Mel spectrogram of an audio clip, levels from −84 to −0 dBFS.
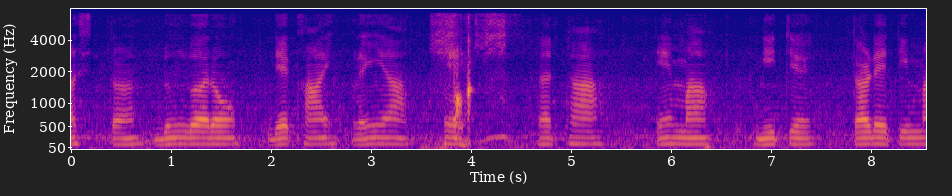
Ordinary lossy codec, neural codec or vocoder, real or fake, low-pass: none; codec, 16 kHz, 2 kbps, FunCodec, trained on Chinese and English, 25 frames a second; fake; 7.2 kHz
